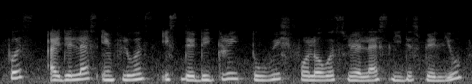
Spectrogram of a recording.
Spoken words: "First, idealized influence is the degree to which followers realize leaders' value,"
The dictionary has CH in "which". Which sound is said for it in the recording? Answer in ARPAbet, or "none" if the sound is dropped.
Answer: SH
